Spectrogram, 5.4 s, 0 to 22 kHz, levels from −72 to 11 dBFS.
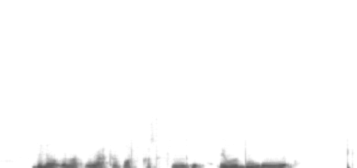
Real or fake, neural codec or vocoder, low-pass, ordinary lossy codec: fake; codec, 16 kHz, 0.5 kbps, X-Codec, HuBERT features, trained on balanced general audio; 7.2 kHz; MP3, 32 kbps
